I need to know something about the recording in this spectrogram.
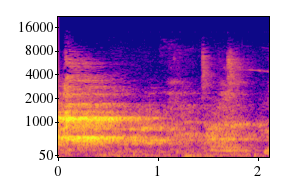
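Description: A dog in the shelter kennels giving one long, steady, high-pitched whine that fades away about a second in.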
